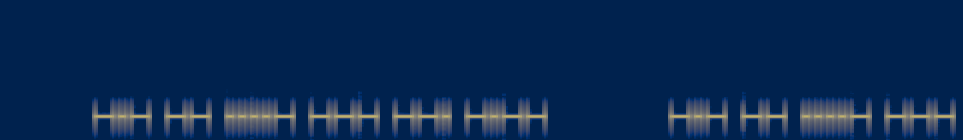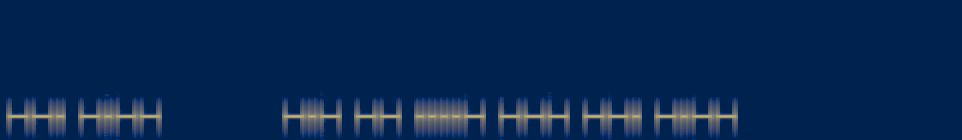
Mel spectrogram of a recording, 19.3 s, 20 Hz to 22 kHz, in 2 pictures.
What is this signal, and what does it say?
Morse code, heard as a keyed tone, about 20 wpm, 700 Hz. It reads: KM4OGY KM4OGY KM4OGY
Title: USA Call Signs - 6 Characters - Repeated 3x - 20wpm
